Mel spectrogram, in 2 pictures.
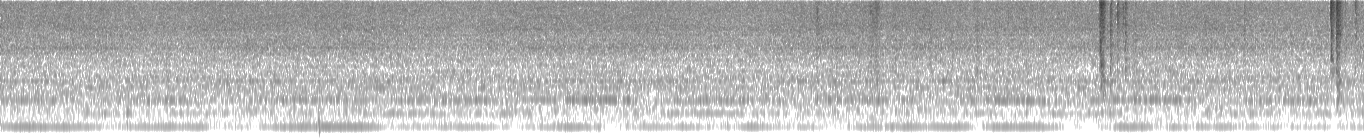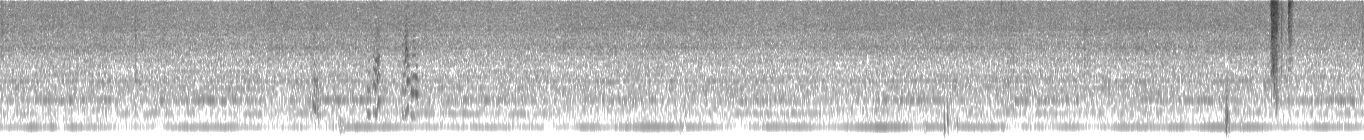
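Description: A steady motor hum with a clear low tone, and a few brief sharp crackles of newspaper being handled as plant roots are wrapped for packing.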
